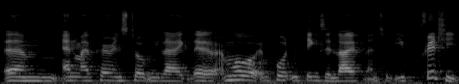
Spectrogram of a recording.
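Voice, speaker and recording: A woman's voice: on the low side, fairly even intonation, normal speed, fairly bright tone. A woman in her late thirties with a German accent, chatting as a guest in an interview. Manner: chatty, many fillers, laughs easily. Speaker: guest author. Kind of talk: casual interview chat.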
